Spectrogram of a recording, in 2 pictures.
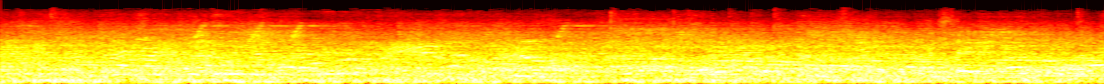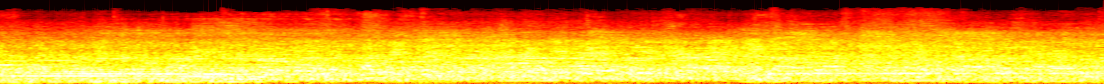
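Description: Music and effects play through a loudspeaker.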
